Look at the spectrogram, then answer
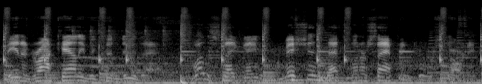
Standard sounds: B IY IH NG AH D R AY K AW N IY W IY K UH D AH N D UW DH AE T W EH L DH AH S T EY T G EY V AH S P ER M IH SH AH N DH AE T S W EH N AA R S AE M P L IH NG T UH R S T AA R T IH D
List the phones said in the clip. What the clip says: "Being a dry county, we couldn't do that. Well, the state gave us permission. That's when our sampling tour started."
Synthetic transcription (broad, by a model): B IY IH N AH D R AY K AW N IY W IY K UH D N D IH DH AE T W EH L DH AH S T EY T G EY V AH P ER M IH SH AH N DH AE T S W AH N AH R S AE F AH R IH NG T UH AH S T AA R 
